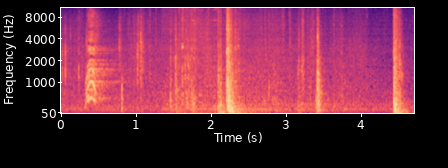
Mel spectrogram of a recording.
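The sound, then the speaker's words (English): Houston Mayor Bill White getting into a car in a driveway at the start of his morning commute, carrying a black mug of coffee and a sheet of papers: a few sharp clunks and thumps, like a door opening and shutting, with soft rustling and shifting in between and a final solid slam. No one speaks. “He slips into the car carrying a black mug of coffee and a sheet of papers.”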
